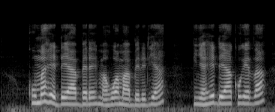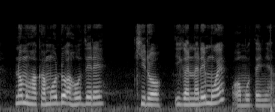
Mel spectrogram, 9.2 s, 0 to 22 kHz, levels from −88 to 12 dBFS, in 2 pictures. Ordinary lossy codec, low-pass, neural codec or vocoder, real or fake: none; 9.9 kHz; vocoder, 22.05 kHz, 80 mel bands, Vocos; fake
